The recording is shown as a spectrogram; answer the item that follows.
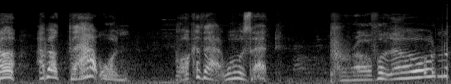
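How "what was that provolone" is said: acted unsettling, creepy delivery. While picking one for Jay, a speaker asks the group: creepy voice. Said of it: "Fucking creepy voice".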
